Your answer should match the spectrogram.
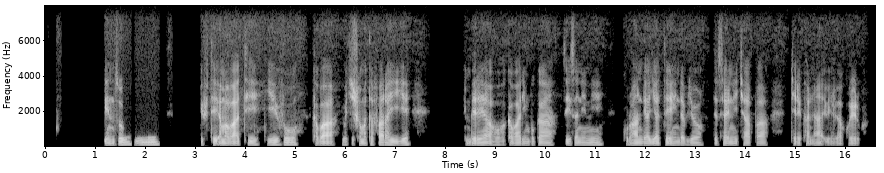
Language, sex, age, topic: Kinyarwanda, male, 18-24, health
